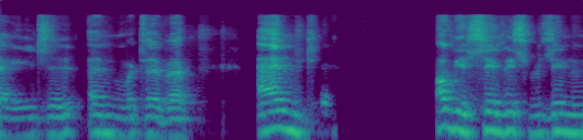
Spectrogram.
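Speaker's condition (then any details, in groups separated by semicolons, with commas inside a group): Cerebral palsy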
